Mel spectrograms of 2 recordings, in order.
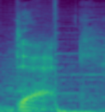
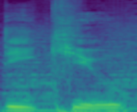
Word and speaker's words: deque: let's talk about a deck and that's how you pronounce this thing it's not dq or de qui or no it's a deck like a deck of cards that's how you pronounce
